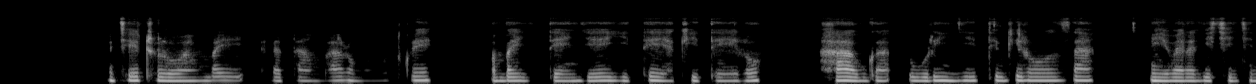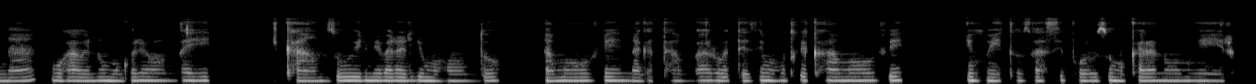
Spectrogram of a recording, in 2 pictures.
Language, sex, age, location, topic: Kinyarwanda, female, 36-49, Kigali, health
